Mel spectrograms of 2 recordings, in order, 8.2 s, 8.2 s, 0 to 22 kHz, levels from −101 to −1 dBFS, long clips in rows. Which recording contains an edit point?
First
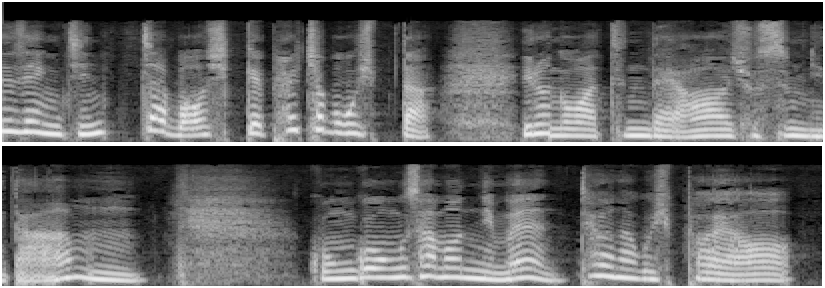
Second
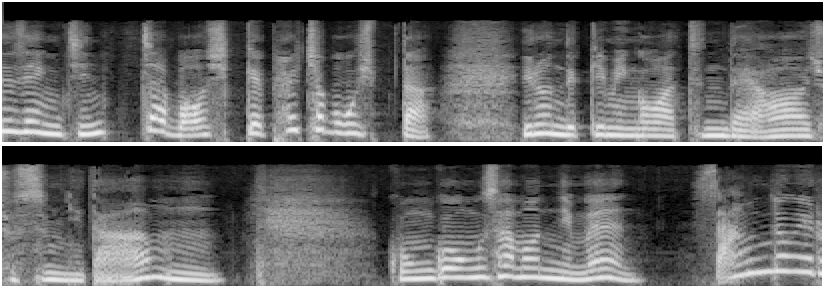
first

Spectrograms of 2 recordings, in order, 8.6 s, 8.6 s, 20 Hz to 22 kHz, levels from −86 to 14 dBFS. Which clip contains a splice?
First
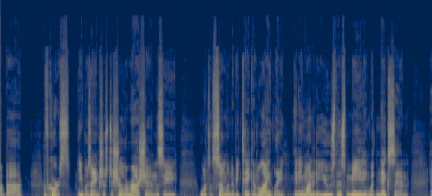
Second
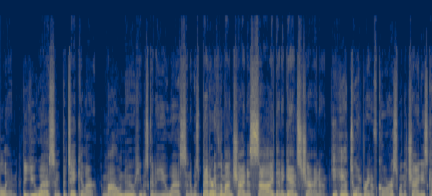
second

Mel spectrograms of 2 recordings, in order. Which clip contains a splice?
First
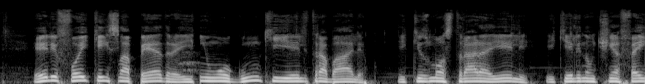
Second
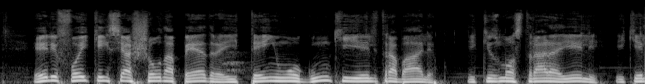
first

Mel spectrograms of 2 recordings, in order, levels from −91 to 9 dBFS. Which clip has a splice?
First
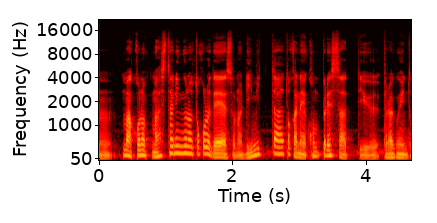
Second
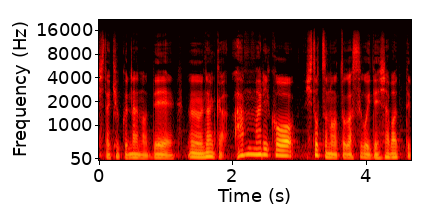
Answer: second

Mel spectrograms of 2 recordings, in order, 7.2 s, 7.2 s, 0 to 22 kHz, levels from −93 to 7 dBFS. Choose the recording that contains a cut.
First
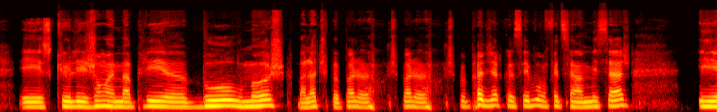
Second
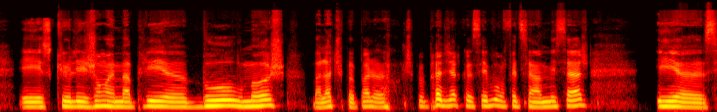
first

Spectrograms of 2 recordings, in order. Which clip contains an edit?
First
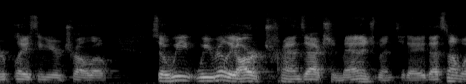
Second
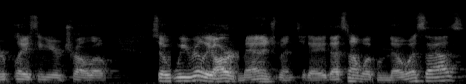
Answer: second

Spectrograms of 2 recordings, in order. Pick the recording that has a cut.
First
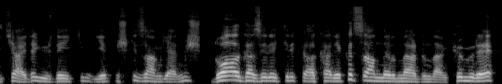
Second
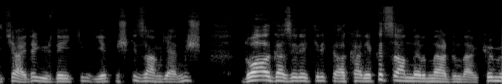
first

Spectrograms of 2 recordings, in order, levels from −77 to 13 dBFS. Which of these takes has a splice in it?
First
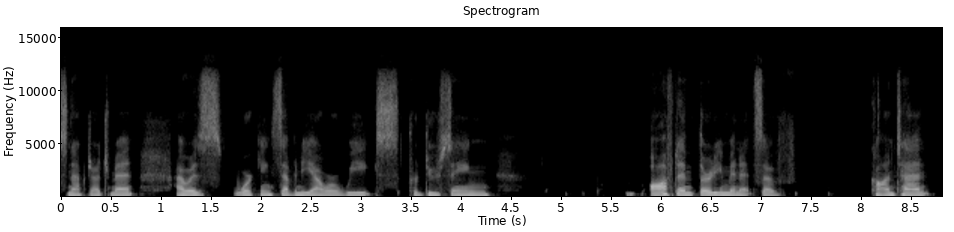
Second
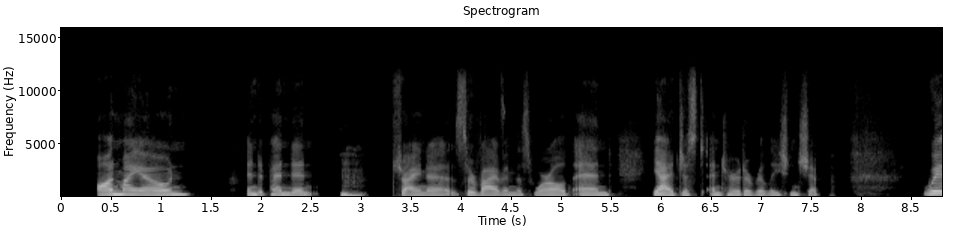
first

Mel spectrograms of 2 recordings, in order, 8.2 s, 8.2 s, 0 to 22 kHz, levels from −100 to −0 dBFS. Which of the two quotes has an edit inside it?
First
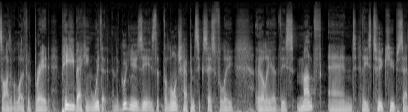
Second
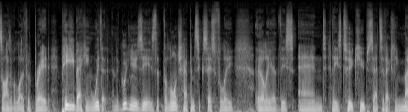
second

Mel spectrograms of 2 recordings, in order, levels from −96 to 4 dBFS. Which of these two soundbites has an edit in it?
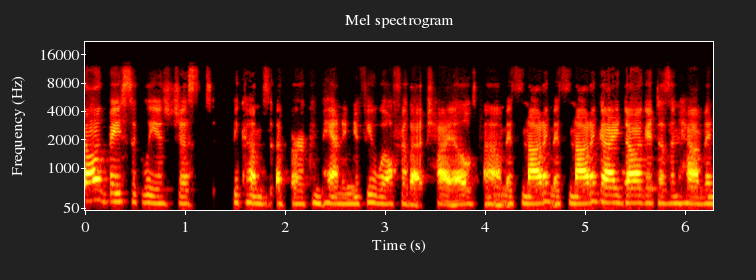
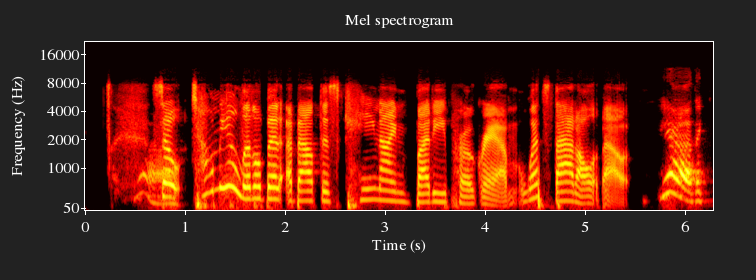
first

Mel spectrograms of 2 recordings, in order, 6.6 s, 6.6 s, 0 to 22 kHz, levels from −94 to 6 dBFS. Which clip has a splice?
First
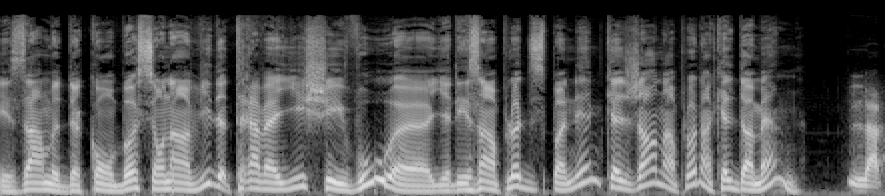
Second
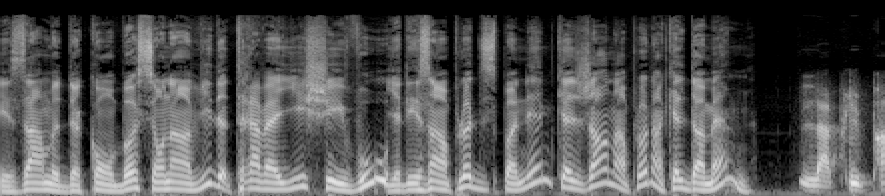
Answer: second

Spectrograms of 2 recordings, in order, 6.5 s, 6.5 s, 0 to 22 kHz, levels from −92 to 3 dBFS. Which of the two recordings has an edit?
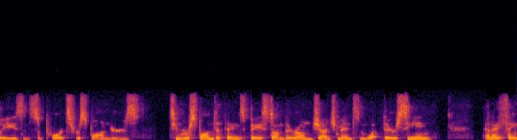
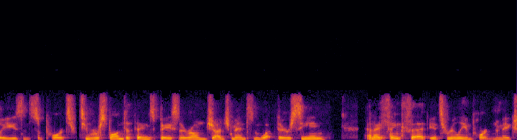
second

